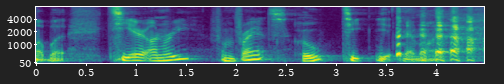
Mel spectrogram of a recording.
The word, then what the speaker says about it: Thierry Henry: They did that to, you remember on Thierry, I want to mess his name up, but Thierry Henry from France?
